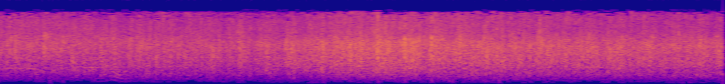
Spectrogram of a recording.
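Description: A crowd on the campus of UC Berkeley applauds steadily to welcome a speaker, a dense wash of clapping hands that holds at an even, fairly loud level throughout, swelling slightly midway, with no voices standing out.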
